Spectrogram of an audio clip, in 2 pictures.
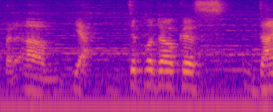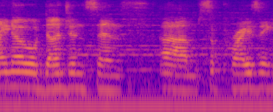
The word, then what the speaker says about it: Diplodocus: Diplodocus, I think is how you say it.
